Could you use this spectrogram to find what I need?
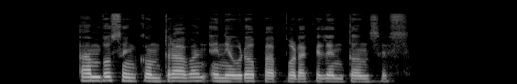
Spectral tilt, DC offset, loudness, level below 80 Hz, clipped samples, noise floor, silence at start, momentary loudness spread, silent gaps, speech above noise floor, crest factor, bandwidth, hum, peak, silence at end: -5 dB/octave; under 0.1%; -27 LUFS; -82 dBFS; under 0.1%; -78 dBFS; 0.8 s; 11 LU; none; 52 dB; 18 dB; 11.5 kHz; none; -10 dBFS; 1.1 s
